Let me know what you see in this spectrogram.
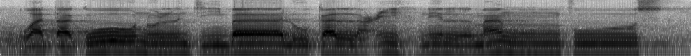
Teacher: Di sini kafnya dipanjangkan, ada wawu sukun, dibaca mad tabi'i dipanjangkan 2 ketukan. Dan di sini ada alif lam qamariyah, lamnya sukun dibaca watakunul.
